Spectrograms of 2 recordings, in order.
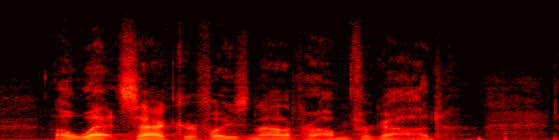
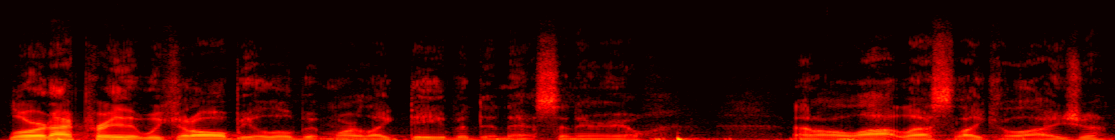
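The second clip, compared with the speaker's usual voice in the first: prayer; 5 semitones lower than usual. Acted. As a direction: pray it humbly to the Lord. Closing prayer.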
